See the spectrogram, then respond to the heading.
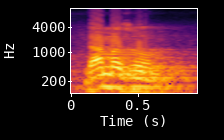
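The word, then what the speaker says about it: Dámaso: Damaso, con acento en la Damaso.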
